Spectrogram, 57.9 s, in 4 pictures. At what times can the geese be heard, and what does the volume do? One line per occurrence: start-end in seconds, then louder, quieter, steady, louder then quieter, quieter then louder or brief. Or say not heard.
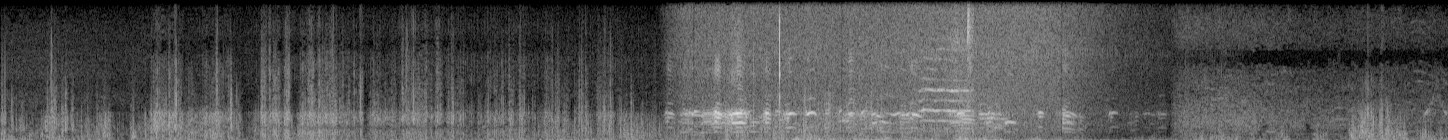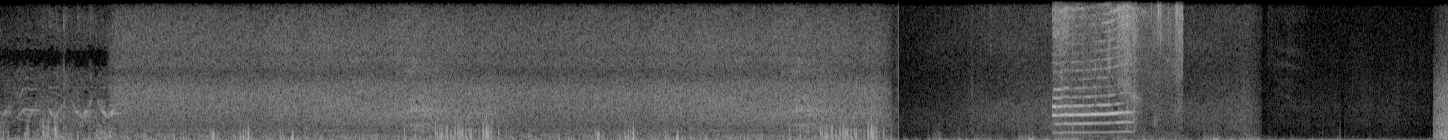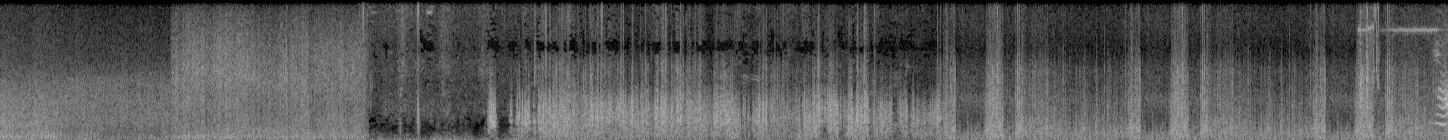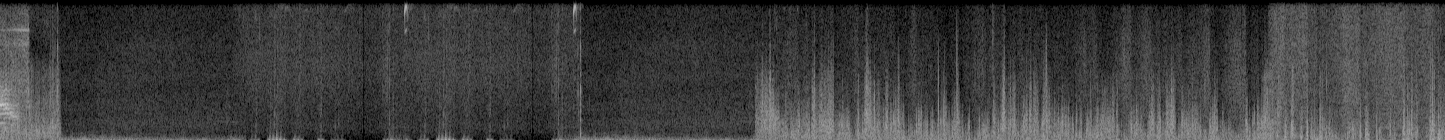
6.6-12.6 quieter.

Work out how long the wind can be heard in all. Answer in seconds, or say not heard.
58 s.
